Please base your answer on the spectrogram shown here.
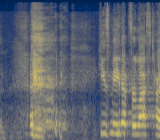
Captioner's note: laughter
